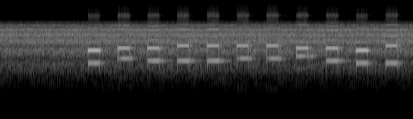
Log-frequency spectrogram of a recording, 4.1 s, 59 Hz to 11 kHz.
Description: DTMF, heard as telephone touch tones, dialled by machine, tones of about 120 ms, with phone line noise. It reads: 18566990513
